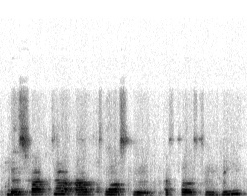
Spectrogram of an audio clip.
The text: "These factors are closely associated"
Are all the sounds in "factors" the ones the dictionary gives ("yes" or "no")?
no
